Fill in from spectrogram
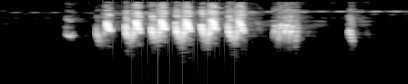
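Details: Javan bush lark song from a clear tutor recording: an opening chirp, then six quick chirping notes, a buzzier phrase and a lone closing note.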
